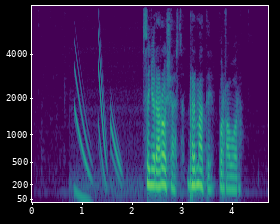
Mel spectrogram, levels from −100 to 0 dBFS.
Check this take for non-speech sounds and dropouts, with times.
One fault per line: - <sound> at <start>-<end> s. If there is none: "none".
- chirp at 0.8-1.8 s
